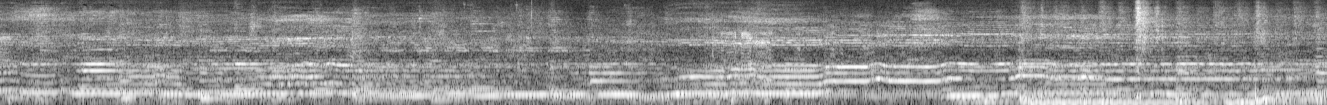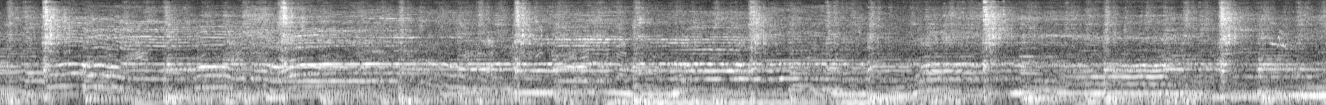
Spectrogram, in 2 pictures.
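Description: Instrumental music plays steadily with no voices, layered melodic parts over a mid-tempo beat; deep bass enters a few seconds in and the track grows fuller, with regular percussive hits.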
